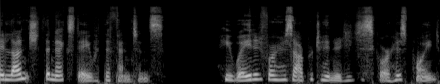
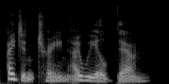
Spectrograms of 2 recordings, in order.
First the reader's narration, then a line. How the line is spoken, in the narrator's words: he said quite calmly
